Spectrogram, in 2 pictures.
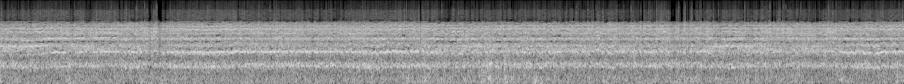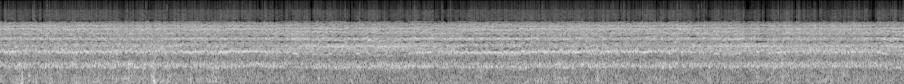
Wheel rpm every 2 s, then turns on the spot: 220, 220, 220, 230, 220, 220, 220, 230, 230.
none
